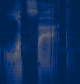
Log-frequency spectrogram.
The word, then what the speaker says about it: Yitzhak: Isaac, the real Hebrew pronunciation is Yitzhak, which means laughter.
